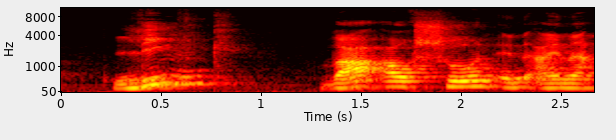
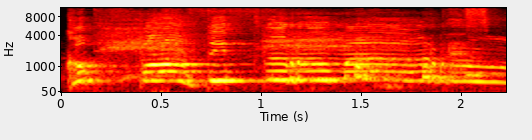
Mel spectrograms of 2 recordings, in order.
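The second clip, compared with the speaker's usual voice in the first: mock Japanese-style names; 13 semitones higher, 8 dB louder than usual. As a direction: belt out the silly names like a stadium announcer. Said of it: "Wir heißen ja auch alle Franz. Für die Japaner".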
